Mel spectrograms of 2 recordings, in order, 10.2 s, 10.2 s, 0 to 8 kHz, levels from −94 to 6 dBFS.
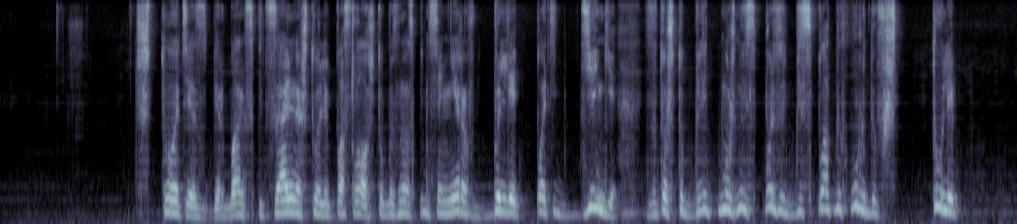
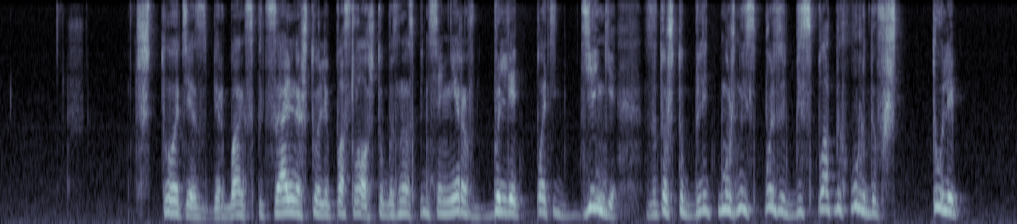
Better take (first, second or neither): second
